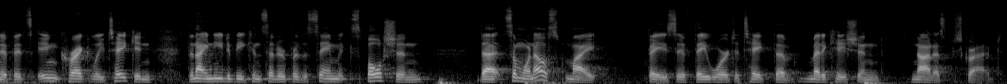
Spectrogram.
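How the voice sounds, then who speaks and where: A man's voice: medium pitch, a bit bright. A man in his thirties giving an earnest, conversational breakout talk from a podium microphone in a large conference hall, often repeating words as he restarts sentences.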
